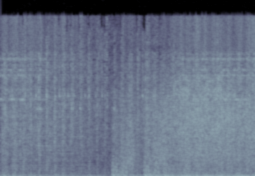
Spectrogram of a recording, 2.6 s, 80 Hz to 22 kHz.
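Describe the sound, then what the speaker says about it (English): Giant cannons in the Sins of a Solar Empire 2 space strategy game pound a missile frigate, a dense rumbling barrage of booming shots with a sharp burst near the middle, loud and continuous throughout. "Look at these giant cannons just laying into this poor ship."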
